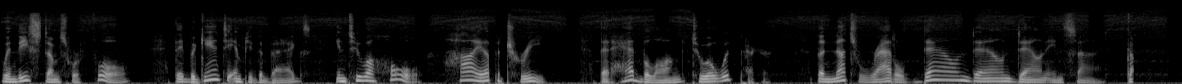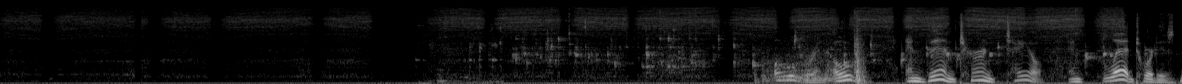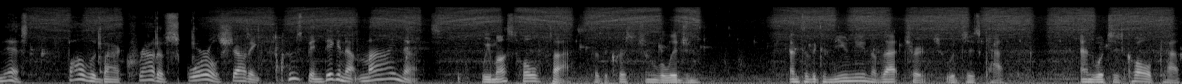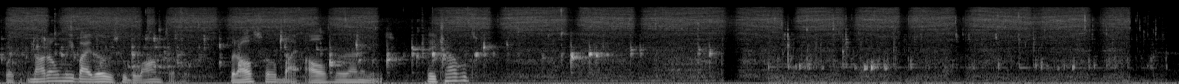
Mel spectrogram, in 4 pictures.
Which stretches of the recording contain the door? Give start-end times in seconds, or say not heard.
19.4-20.5.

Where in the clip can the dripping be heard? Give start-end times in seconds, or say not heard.
15.9-47.1.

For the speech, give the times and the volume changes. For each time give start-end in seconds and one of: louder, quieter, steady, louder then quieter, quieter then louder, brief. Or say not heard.
0.0-11.3 steady
19.4-30.8 steady
31.5-40.2 steady.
